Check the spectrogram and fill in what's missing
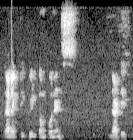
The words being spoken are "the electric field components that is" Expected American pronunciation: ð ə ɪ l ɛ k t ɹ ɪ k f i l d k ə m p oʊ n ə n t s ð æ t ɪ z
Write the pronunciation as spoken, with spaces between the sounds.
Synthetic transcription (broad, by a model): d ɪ l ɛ k t ɪ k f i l k ə m p oʊ n ə n t s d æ t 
